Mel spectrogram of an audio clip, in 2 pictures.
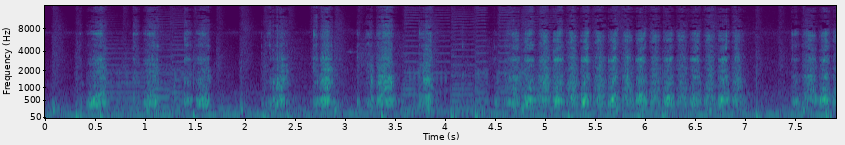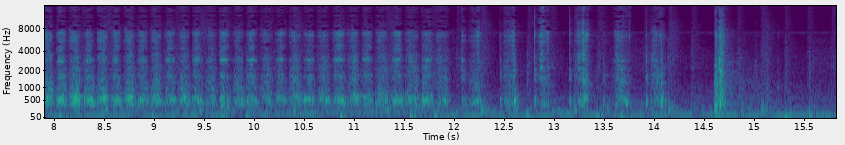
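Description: Hand file rasping back and forth across the ends of metal wire, shaping fishing-hook blanks. Separate strokes at first, then a fast, continuous run of strokes from about five seconds in to about twelve, broken by a brief pause near seven seconds, then separate strokes again.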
